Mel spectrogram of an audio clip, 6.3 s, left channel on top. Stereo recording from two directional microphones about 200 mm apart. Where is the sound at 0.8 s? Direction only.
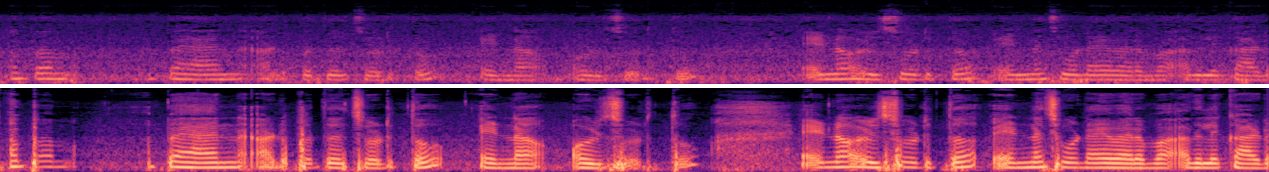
65° right (ahead or behind).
